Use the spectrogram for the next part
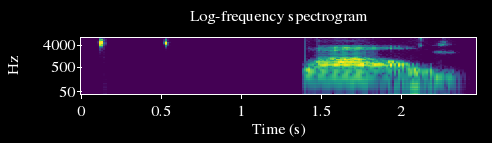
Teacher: ওয়াওটার ক্ষেত্রে প্রথমে ঠোঁটটা গোল থাকবে, তারপরে কিছুটা স্বাভাবিক আসবে, আবার শেষ উচ্চারণের সময় ঠোঁট আবার গোল হয়ে যাবে। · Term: ঠোঁট গোল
